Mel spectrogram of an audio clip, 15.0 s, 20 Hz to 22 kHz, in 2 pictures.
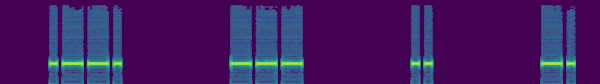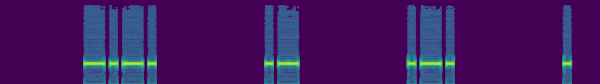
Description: Morse code, heard as a keyed tone, about 15 wpm, spaced as for 5 wpm, 1000 Hz. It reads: POINCARE
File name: qotdfiles / 5wpm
